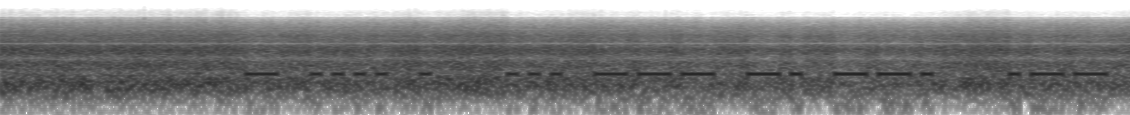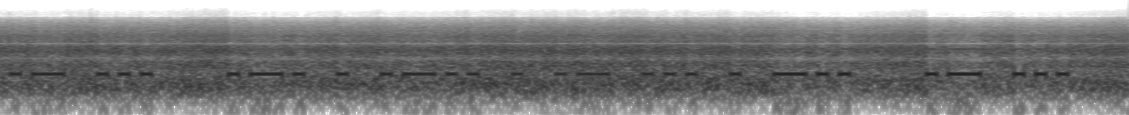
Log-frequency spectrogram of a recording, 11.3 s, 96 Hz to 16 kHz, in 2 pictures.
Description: Morse code, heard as a keyed tone, machine-sent, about 22 wpm, 600 Hz, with radio static. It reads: THE SONG WAS RELEASED AS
